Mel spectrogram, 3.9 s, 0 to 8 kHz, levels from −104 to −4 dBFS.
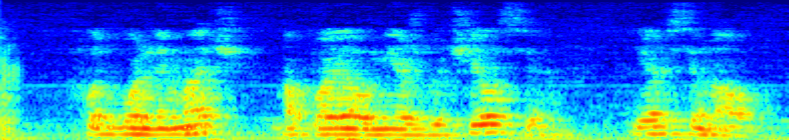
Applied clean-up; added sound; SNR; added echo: none; none; none; reverberation time 0.3 s.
